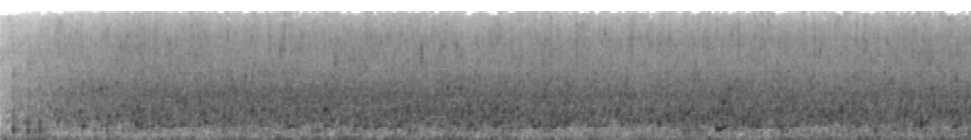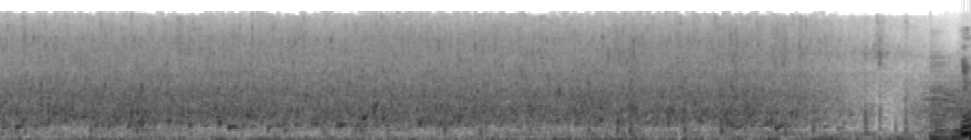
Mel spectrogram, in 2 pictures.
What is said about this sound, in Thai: สะพานเอโดะพาดข้ามสายแม่น้ำที่ไหลไปตามลำธารเล็กๆนะครับและไม่มีโขดหินใหญ่เราจึงได้ยินเสียงน้ำเอื่อยๆเบาๆนะครับ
